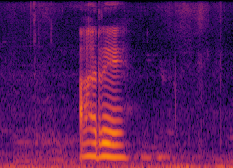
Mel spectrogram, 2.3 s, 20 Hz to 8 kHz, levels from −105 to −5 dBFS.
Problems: background sounds at intervals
